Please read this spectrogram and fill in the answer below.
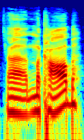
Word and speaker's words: macabre: Macabre is, I think, how you're supposed to say it. But there's a fucking R in there.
